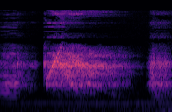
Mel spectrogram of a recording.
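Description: Kamen Rider Fourze Driver toy belt playing its Scoop Switch 'on' sound effect through its small speaker: a short electronic call, then a loud sweeping whoosh with a rising tone, then quick pulses near the end, like a scoop swung around while digging. A steady low electronic hum runs beneath it.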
